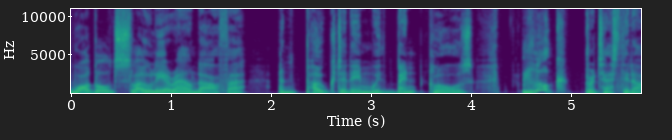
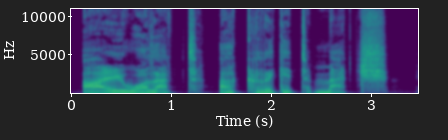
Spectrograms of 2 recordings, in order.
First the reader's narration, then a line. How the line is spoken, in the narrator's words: he rasped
